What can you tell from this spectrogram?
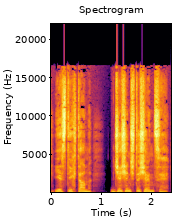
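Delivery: frightened diver's strained report; rasping. A narrator's reading. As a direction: rasp it out in dread. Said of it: "chrypiał Syngales".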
